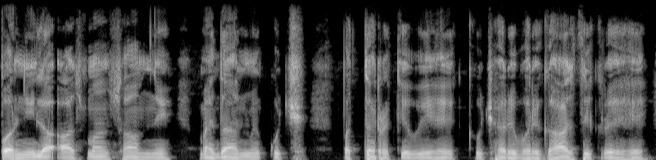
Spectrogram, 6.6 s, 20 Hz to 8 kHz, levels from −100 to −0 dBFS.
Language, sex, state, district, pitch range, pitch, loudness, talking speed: Hindi, male, Uttar Pradesh, Ghazipur, 85-95 Hz, 90 Hz, -24 LUFS, 165 wpm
